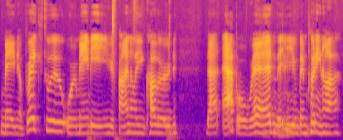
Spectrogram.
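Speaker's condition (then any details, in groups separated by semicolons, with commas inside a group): Deafness; relies on hearing aids and lip reading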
